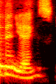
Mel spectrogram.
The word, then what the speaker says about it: beignets: What I always say it wrong. Is it beignet? Those like donut kind of things. Did I say it? – The beignets. Yeah.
